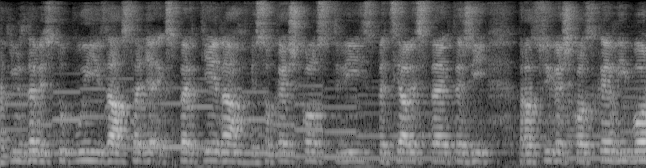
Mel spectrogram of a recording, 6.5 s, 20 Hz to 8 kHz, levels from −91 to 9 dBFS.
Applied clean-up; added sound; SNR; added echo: none; Wind instrument, woodwind instrument; 13 dB; reverberation time 0.3 s.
